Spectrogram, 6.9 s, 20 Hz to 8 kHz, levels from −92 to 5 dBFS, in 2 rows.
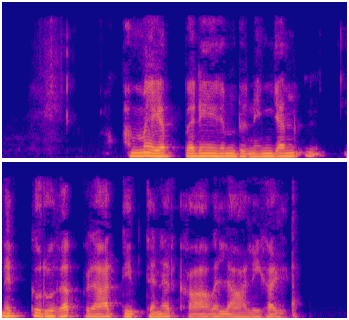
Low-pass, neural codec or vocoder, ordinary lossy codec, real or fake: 7.2 kHz; codec, 16 kHz, 4 kbps, X-Codec, WavLM features, trained on Multilingual LibriSpeech; MP3, 64 kbps; fake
